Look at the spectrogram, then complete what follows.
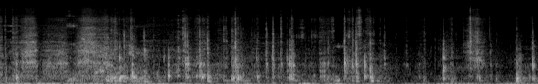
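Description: Hands and tools working at an aircraft battery box while a battery is fitted: a quick, irregular run of small clicks, knocks and scrapes of metal and plastic parts, with rustling between them.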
